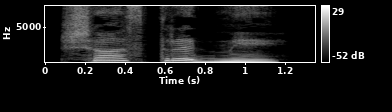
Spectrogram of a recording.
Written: ಶಸ್ತ್ರಜ್ಞ

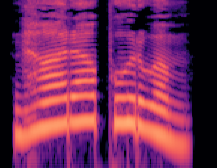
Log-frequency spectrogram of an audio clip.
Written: ಧಾರಾಪೂರ್ವಂ

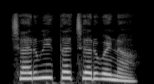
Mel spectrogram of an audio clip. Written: ಚರ್ವಿತಚರ್ವಣ

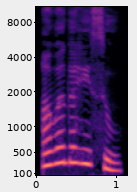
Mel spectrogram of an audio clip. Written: ಅವಗಾಹಿಸು

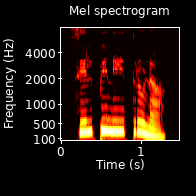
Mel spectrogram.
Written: ಸಿಲ್ಪಿನೀತೃಣ

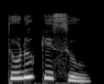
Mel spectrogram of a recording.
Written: ತೊಡಕಿಸು

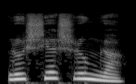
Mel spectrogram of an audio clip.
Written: ಋಷ್ಯಶೃಂಗ

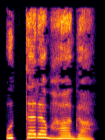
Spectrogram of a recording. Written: ಉತ್ತರಭಾಗ

